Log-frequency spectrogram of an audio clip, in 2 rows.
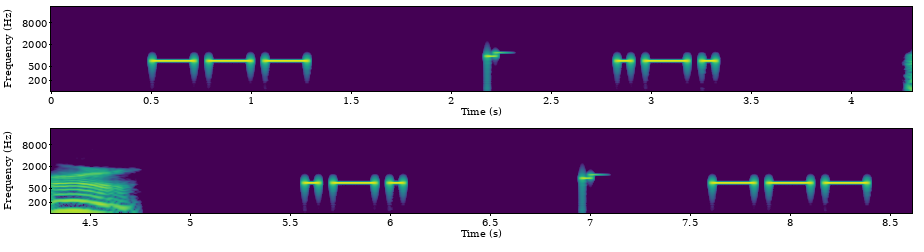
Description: Morse code, heard as a keyed tone, about 17 wpm, 700 Hz. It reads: O R R O
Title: Single Letters - Rapid-Fire 17wpm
